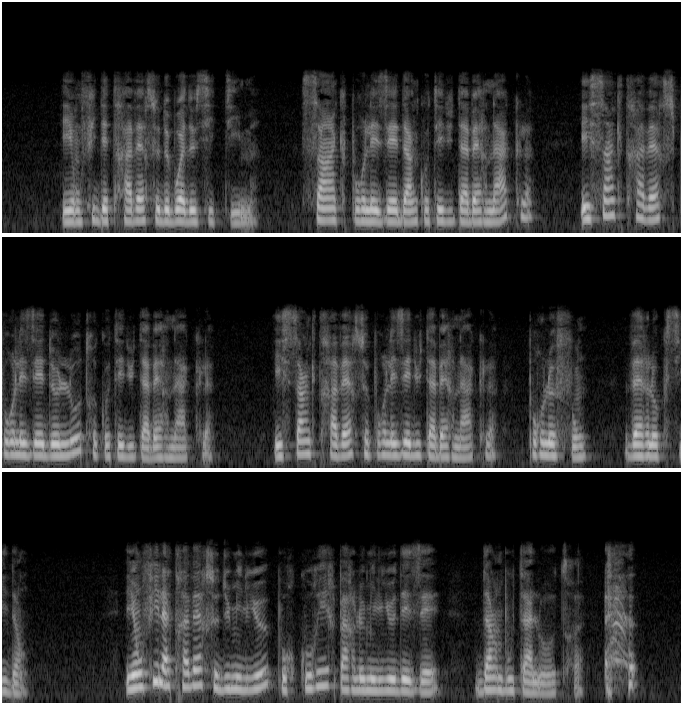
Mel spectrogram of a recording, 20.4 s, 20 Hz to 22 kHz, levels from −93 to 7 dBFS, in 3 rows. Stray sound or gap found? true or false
true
